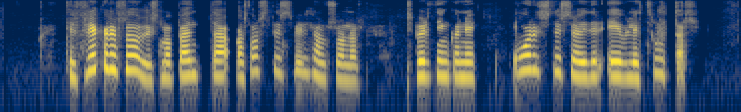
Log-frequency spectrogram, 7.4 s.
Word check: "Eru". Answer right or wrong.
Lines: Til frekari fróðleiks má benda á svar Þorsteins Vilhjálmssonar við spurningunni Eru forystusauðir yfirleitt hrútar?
wrong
